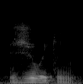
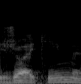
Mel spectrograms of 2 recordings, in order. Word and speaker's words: Joaquim: all kinds of pronunciations the correct one is jewish but i'm called you know the spanish call me joaquin the french called me joachim the italians so any pronunciation goes i'm used to it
